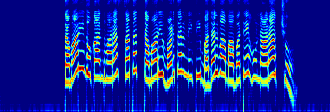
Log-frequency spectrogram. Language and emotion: Gujarati, angry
